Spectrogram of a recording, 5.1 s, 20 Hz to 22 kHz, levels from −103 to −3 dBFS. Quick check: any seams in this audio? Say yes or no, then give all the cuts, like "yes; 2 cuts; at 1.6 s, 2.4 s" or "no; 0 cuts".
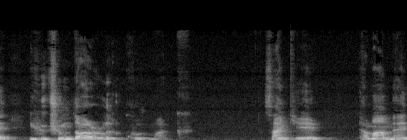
no; 0 cuts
